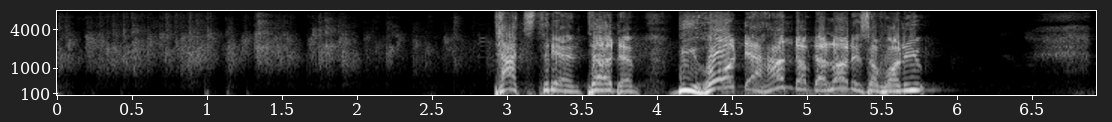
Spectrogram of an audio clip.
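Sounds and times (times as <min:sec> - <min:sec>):
people clapping hands: 0:00.0 - 0:03.8
speech: 0:03.0 - 0:05.9.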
